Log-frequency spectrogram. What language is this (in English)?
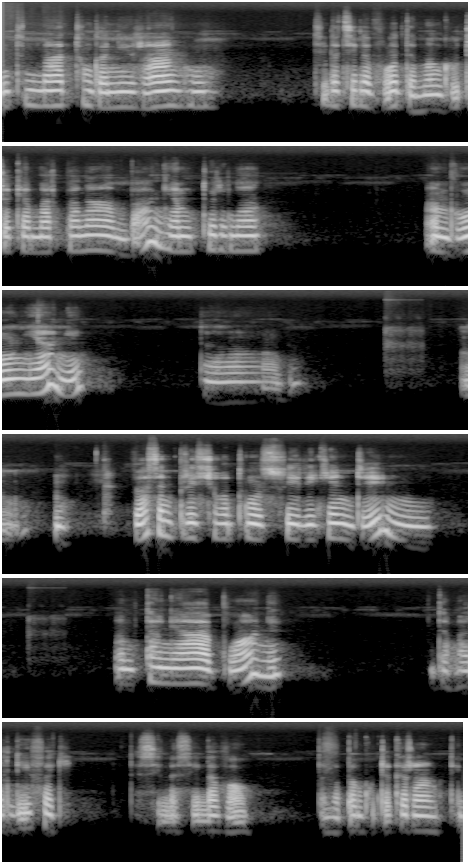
Tanosy Malagasy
